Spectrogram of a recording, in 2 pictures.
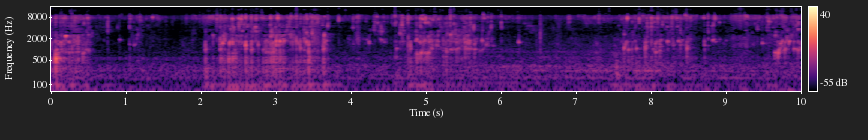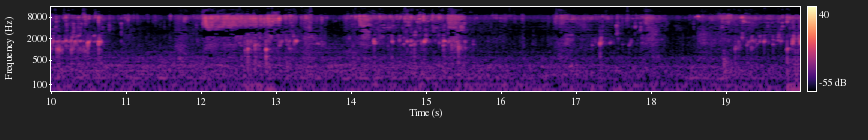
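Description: Sea moss drink trickling and dripping from a wrung dish towel into a plastic jug, the flow coming in uneven surges as the cloth is squeezed.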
